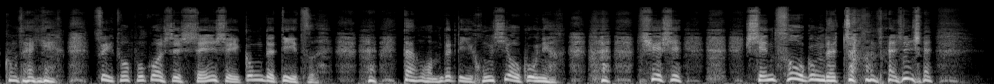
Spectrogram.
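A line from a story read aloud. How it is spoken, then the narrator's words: Panting laughter. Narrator (Chinese): 宋田儿 喘着气笑着说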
